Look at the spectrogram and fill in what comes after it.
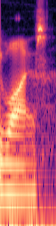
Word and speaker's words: Wyze: And Mr. Wise, or is it Mr. Wise? – Wise. W-Y-Z-E. Mr. Wise. – Could be Waze as well, right? – No. W-Y-Z-E would just be Wise.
